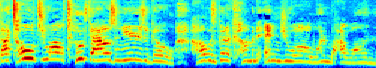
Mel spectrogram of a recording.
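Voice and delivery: mock, slow, stretched-out, drawn-out shouted delivery. Retelling how Bray Wyatt comes out: imitating Bray Wyatt yelling. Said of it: "'Cause he comes out and yells".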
